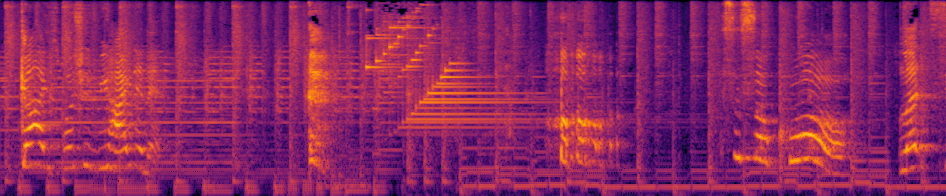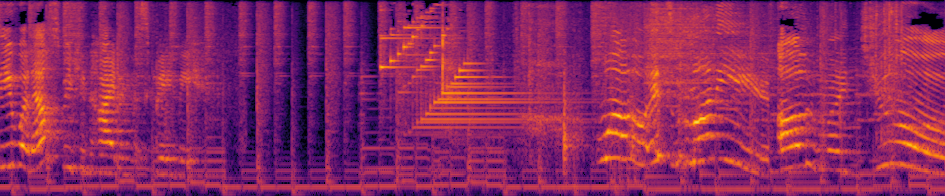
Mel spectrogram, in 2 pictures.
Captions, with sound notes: Guys what should we hide in it? (magical sound) (laughs) This is so cool. Let's see what else we can hide in this baby. (magical sound) Woah, it's money! All my jewels.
